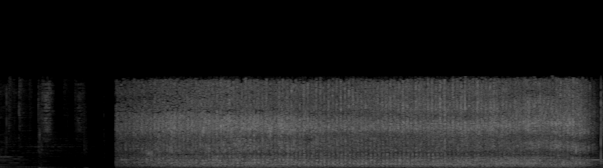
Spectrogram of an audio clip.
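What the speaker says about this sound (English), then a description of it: "the helicopter's here" A steady, loud helicopter roar with constant rotor chop and engine drone, starting abruptly after a brief quieter moment and continuing unbroken, in Newfoundland.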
